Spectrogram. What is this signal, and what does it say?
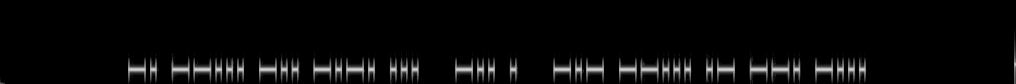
Morse code, heard as a keyed tone, about 22 wpm, 700 Hz. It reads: N7DCS DE K7AGB
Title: USA Callsign DE Callsign 22wpm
